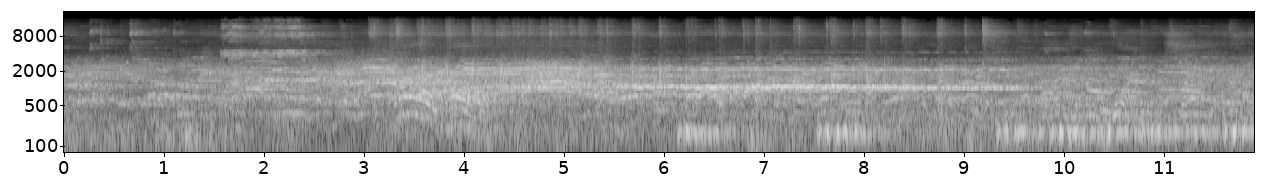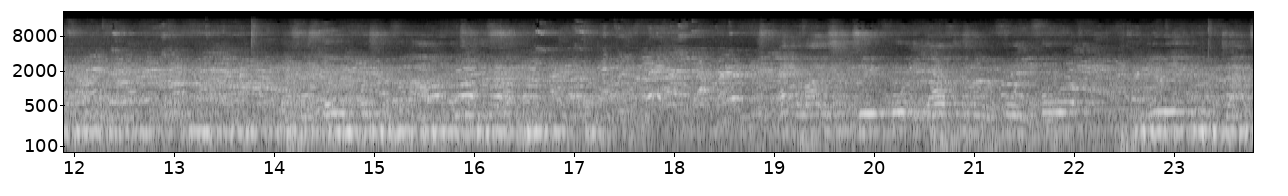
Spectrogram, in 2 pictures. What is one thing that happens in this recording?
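A crowd chatters and cheers in a large echoing gym.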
